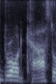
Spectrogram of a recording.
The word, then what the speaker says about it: Broadwcast: Well, it's pronounced broadcast or broadcast, as they say.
